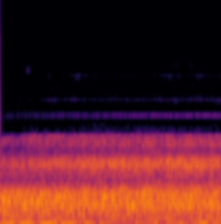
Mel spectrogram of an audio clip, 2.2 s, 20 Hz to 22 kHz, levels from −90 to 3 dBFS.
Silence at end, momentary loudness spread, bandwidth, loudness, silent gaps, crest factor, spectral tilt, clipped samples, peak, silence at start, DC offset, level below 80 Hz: 0 s; 1 LU; 4.4 kHz; -24 LUFS; none; 10 dB; -11 dB/octave; under 0.1%; -12 dBFS; 0 s; under 0.1%; -40 dBFS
